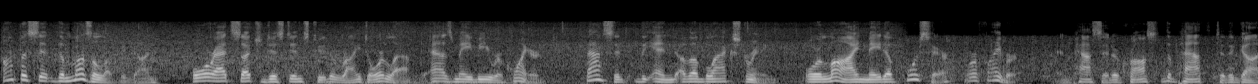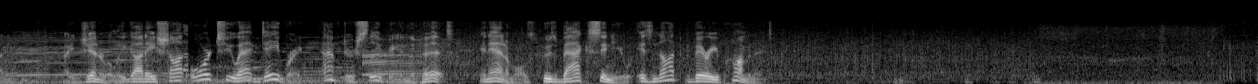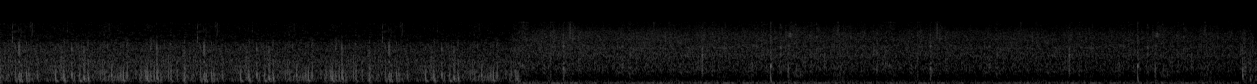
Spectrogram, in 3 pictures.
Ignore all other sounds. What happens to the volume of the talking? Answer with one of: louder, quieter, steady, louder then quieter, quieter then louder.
steady.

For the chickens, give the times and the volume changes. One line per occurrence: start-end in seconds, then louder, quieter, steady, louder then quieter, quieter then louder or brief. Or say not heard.
not heard.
